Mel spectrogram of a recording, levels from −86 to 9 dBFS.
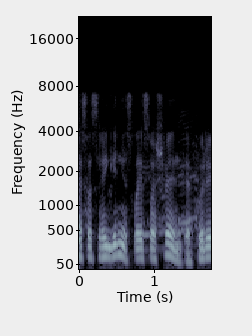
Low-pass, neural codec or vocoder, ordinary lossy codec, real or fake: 7.2 kHz; none; Opus, 64 kbps; real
